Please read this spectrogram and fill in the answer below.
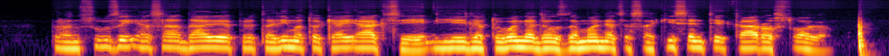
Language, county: Lithuanian, Šiauliai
